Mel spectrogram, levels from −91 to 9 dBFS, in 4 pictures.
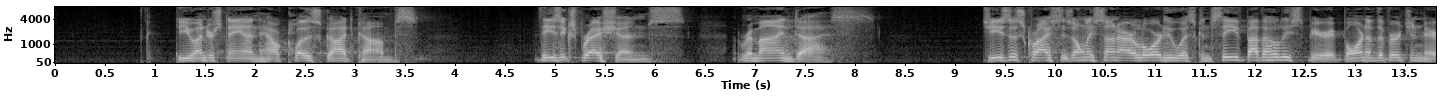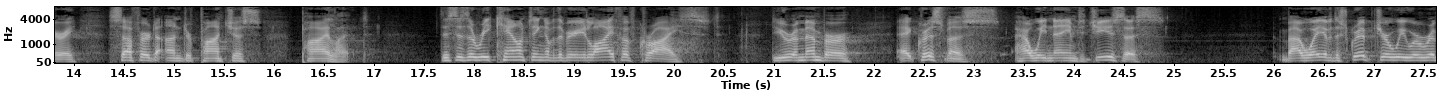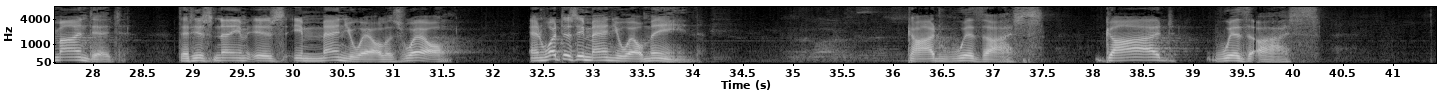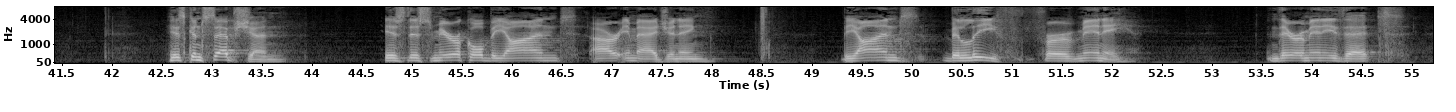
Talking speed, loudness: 105 wpm, -18 LUFS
